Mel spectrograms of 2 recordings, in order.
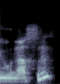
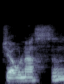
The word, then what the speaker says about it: Jonasson: going to try it uh using uh the norwegian pronunciation it's purely nassen uh but you can say jonasson is probably the closest so just go just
